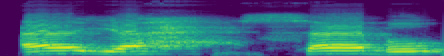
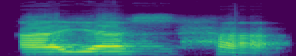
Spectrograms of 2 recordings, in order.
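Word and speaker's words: أَيَحْسَبُ: Ayah sabu, ini pelajaran ya selanjutnya. Yang ketiga berarti ya. Ayah sa. Jangan ayas ha. Hati-hati. Haknya masuk ke sin ya. Hati-hati. Sempurnakan dulu haknya. Ditaruh di tengah tenggorokan kita.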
